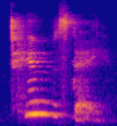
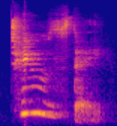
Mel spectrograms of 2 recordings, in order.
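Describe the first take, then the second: No difference in how they are said.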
